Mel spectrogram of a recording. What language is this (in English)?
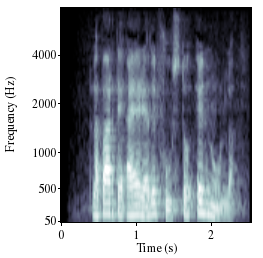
Italian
